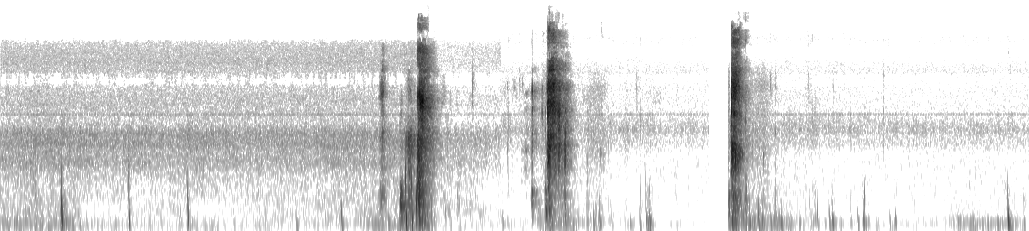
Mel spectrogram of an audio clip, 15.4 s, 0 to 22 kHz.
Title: sneeze 11-20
